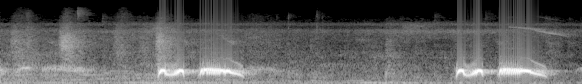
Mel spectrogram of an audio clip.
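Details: Urging coos of a spotted dove, meant to set off a newly caught dove: soft background murmur, then two low phrases, each a brief double hoot followed by a longer coo that sinks at the end.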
